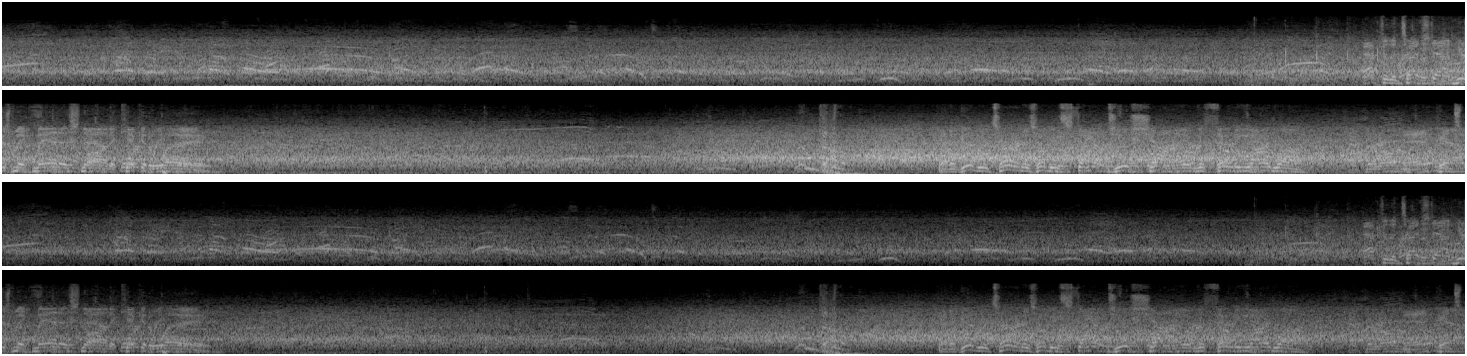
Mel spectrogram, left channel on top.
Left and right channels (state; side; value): quieter; right; 7.6 dB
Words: After the touchdown, here's McManus now to kick it away. And a good return as he'll be stopped just shy of the 30-yard line. And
